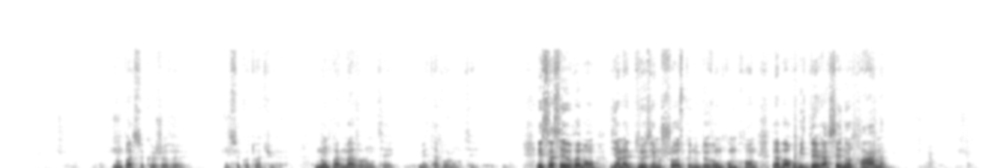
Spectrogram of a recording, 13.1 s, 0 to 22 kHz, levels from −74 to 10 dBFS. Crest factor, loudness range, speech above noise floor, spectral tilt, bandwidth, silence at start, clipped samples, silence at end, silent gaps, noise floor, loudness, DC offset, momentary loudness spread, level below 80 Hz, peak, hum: 18 dB; 12 LU; 57 dB; -7 dB/octave; 15.5 kHz; 1.5 s; under 0.1%; 1.3 s; none; -78 dBFS; -21 LUFS; under 0.1%; 21 LU; -62 dBFS; -4 dBFS; none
